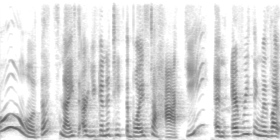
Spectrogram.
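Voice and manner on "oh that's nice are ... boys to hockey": put-on small-town Minnesota accent, lilting up and down. Actor recalls taping an audition for a lead role, doing a Minnesota accent like Fargo. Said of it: "doing a Minnesota accent like Fargo".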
